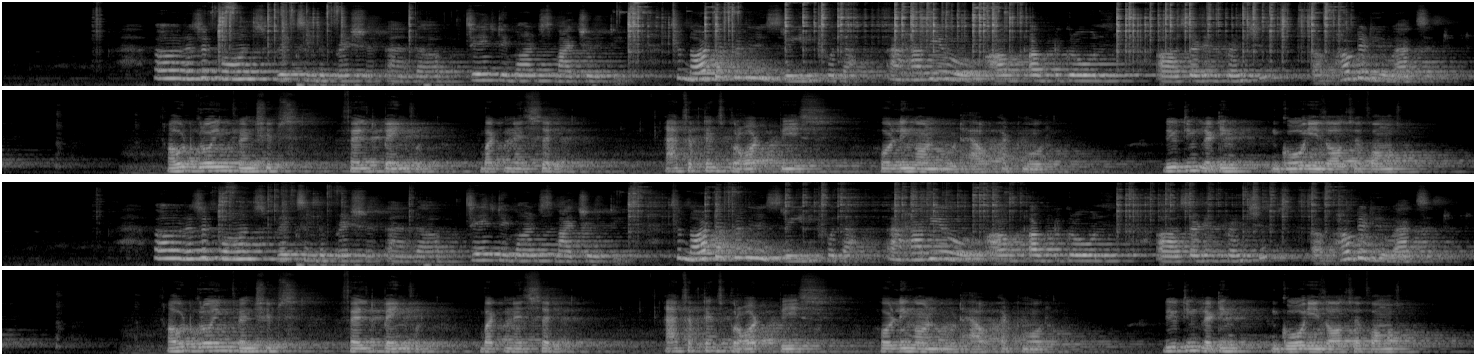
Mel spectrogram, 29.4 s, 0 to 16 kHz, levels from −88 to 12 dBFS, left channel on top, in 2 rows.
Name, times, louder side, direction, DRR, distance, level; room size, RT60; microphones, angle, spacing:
sound 1, 0.9-1.0 2.1-3.4 4.1-4.2 6.1-6.8 7.0-7.4 7.8-10.3 11.1-13.5, left 12 dB, 45° left, 0.7 m, -37 dB
voice 1, 1.2-6.2 6.4-8.6 8.8-14.3, right 1 dB, ahead, 1 dB, 2.8 m, -32 dB
voice 2, 16.3-19.2 19.5-20.5 21.3-23.0 23.4-25.4 26.3-28.7, equal, 35° right, 1 dB, 1.7 m, -30 dB
30.0 x 22.0 x 6.4 m, 2.3 s
head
